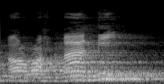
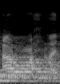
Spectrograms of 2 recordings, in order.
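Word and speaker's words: الرحمن: ini rata saya mencermati huruf ro yang ada di Alfatihah itu tafkhim semua kecuali yang di Arrahman ini saja Arrahman sisanya R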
